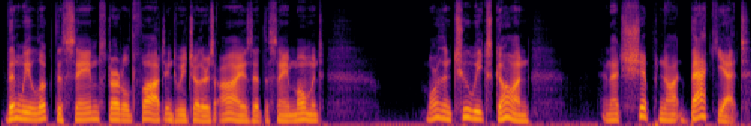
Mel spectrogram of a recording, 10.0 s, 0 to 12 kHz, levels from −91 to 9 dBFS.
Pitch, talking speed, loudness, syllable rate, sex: 120 Hz, 155 wpm, -19 LUFS, 4.2 syllables/s, male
